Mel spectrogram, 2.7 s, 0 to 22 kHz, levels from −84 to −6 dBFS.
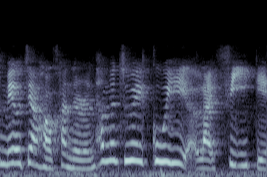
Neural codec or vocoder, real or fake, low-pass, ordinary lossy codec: none; real; none; none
